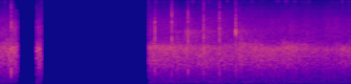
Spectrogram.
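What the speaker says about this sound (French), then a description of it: "de lui donner des applaudissements nourris pour cette étude" After a Bible study, a church congregation breaks into steady applause. Dense clapping from many hands fills the room after a couple of brief bursts and a gap of silence, with a few sharper individual claps standing out.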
